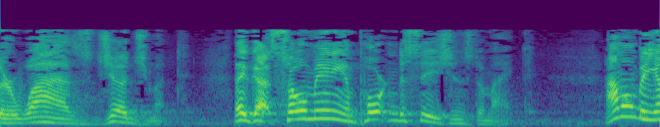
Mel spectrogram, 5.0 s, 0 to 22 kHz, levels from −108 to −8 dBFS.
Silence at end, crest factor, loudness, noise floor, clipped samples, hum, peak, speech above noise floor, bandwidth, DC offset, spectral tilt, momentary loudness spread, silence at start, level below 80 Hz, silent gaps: 0 s; 20 dB; -27 LUFS; -62 dBFS; under 0.1%; none; -10 dBFS; 34 dB; 8.8 kHz; under 0.1%; -3.5 dB/octave; 16 LU; 0 s; -70 dBFS; none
